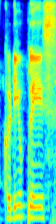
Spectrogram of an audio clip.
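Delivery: ordinary talk, nothing marked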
